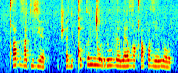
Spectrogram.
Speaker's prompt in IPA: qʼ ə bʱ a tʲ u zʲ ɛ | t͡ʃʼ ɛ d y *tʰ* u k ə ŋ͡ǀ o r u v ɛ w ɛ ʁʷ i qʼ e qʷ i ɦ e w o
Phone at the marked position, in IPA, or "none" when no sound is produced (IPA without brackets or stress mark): ǃ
